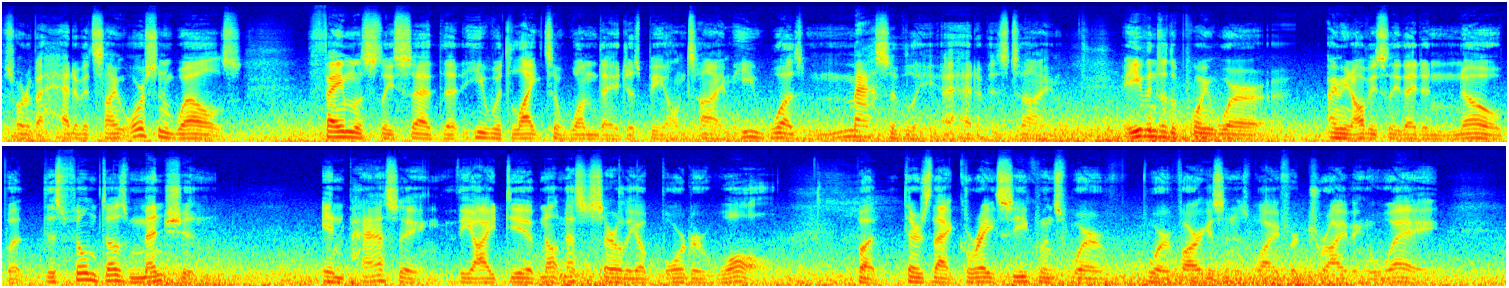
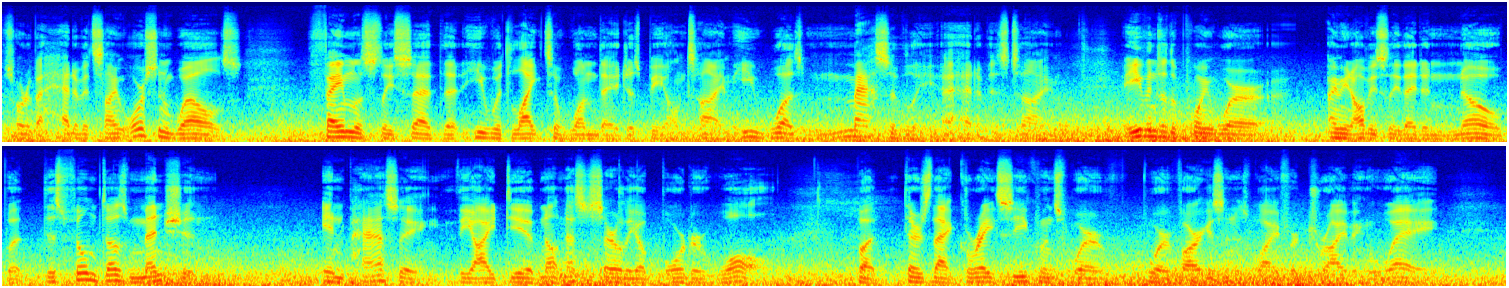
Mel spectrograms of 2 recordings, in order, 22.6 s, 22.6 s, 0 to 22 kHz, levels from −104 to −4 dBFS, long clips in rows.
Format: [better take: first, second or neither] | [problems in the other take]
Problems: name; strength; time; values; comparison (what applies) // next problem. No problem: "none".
first | wind noise on the microphone; heavy; 9 dB below the speech; occasional gusts in the first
